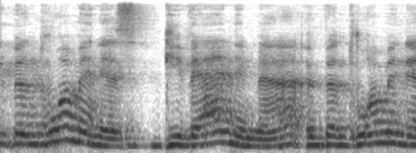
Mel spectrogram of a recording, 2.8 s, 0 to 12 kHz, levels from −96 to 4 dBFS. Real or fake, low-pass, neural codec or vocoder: fake; 10.8 kHz; vocoder, 44.1 kHz, 128 mel bands, Pupu-Vocoder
